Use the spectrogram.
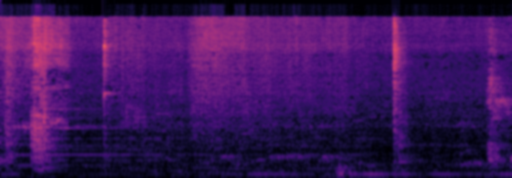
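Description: Fish curry with mustard-poppy paste being sautéed in a pot, heard as intermittent clinks and scrapes of a utensil against metal over a soft bubbling background, fairly close and moderate in level.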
